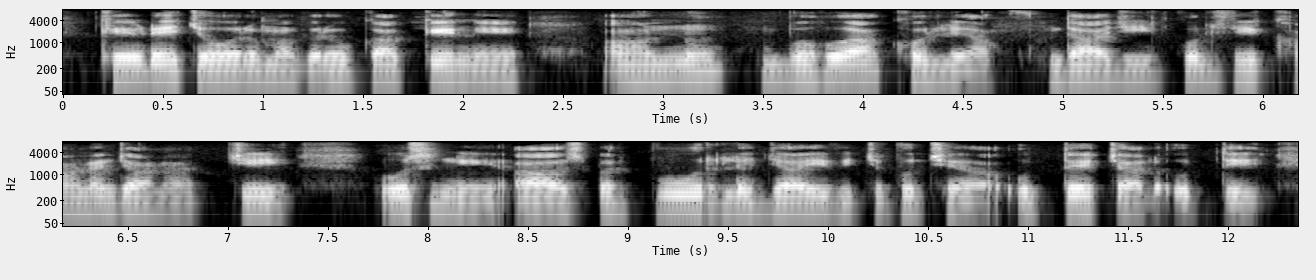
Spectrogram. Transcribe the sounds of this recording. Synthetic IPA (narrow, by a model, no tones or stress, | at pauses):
kʰeːɽeːt͡ʃoːɾməɡɾoːkaːkeːneː | aːnũːbəɦʊaːkʰoːljaːd̪aːd͡ʒiːkʊlsiːkʰaːnaːd͡ʒaːɽ̃aːt͡ʃeːʊsneːaːspəɾpuːɾləd͡ʒaːiːʋɪt͡ʃpʊːt͡ʃʰɪja̰ːʊt̪ːeːt͡ʃəlʊt̪ːeː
